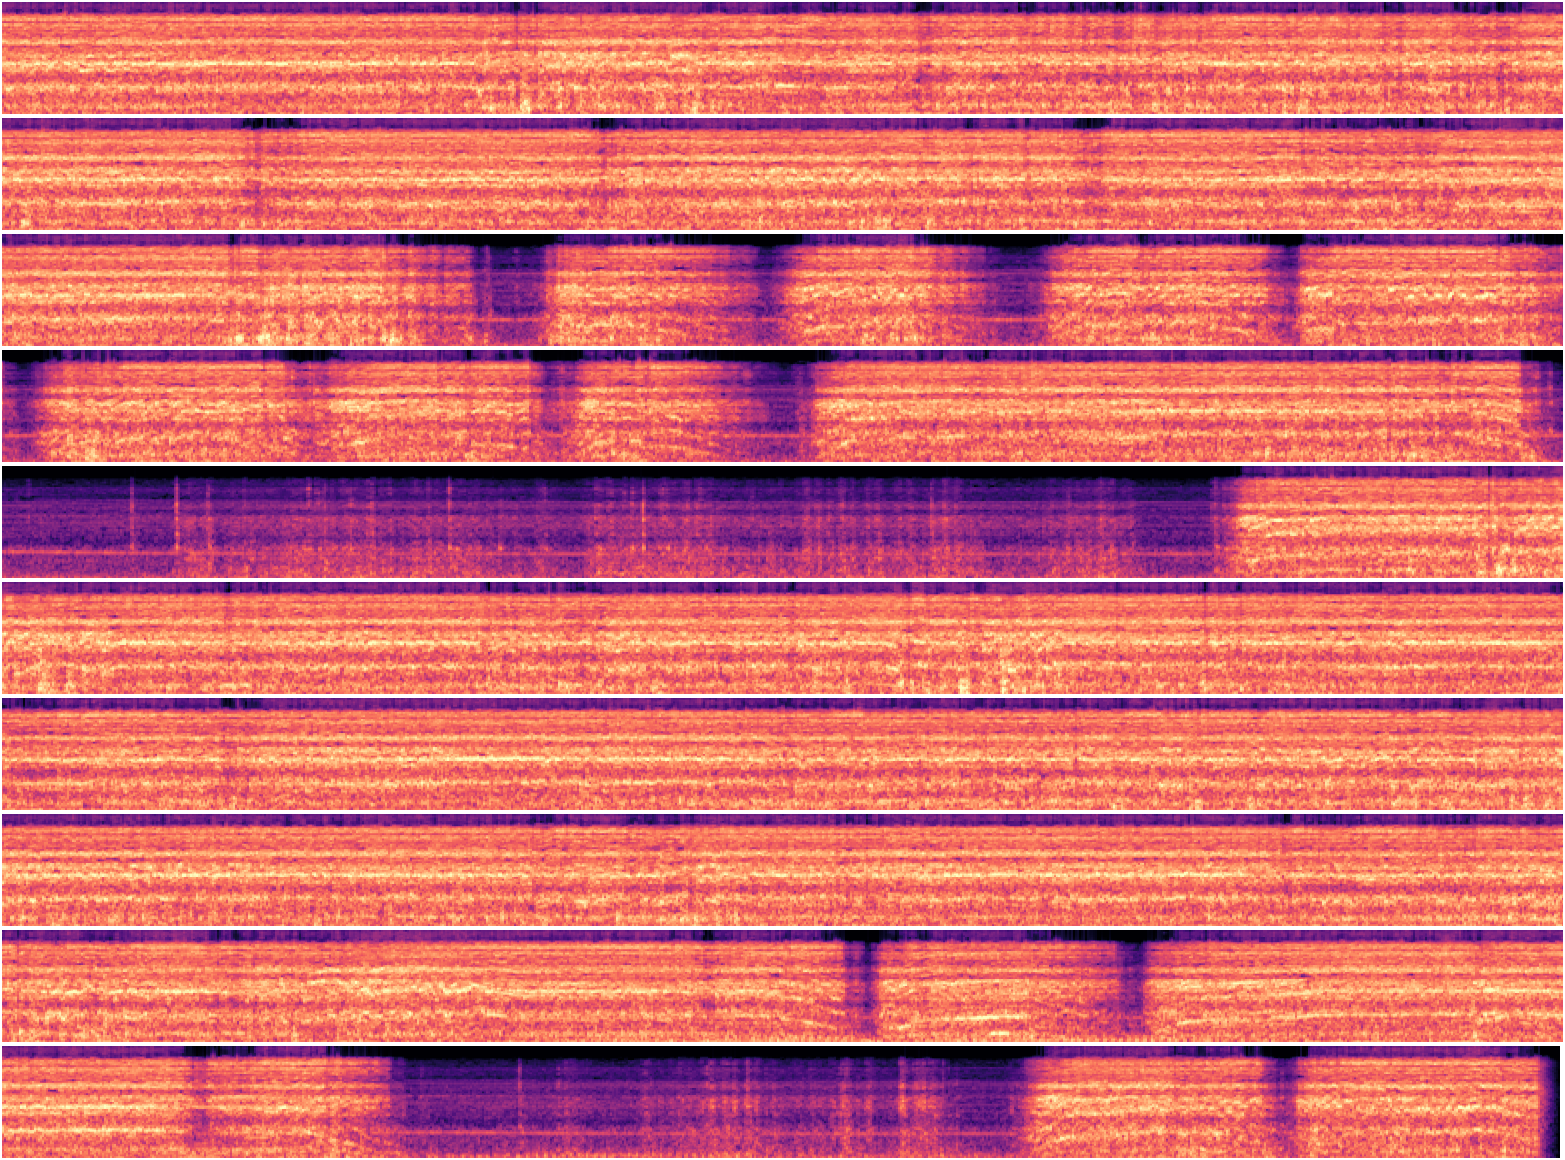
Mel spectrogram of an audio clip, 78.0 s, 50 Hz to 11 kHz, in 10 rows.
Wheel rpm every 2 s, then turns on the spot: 220, 220, 230, 220, 220, 210, 220, 220, 170, 60, 90, 110, 130, 80, 220, 100, 20, 20, 50, 210, 220, 230, 240, 220, 220, 220, 220, 210, 230, 230, 220, 210, 220, 120, 180, 200, 20, 60, 140.
20-22 30-36 72-74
